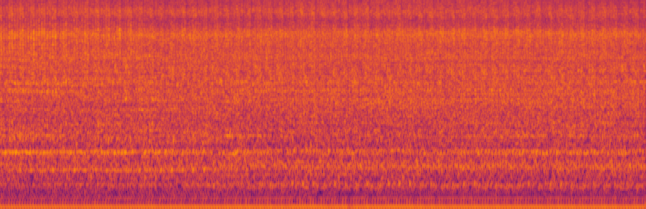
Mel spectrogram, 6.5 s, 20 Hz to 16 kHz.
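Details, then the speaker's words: Brand-new engine just installed in a 1970 VW Bus, first start: deep, even idle with a steady low rumble and no knocks or misses while spilled oil burns off the exhaust; healthy running. "it sounds so good we did it you can hardly hear me probably it's loud listen to this"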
